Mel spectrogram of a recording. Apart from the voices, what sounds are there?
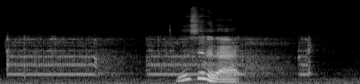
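old rotary phone dialing in a video game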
